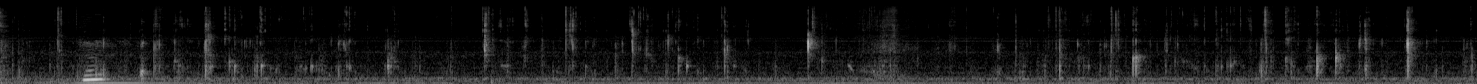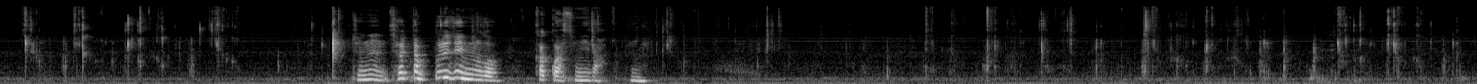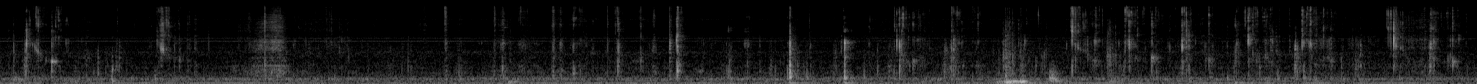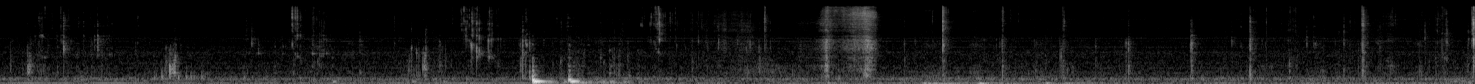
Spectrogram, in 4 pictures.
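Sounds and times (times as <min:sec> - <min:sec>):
steady low hum: 0:00.0 - 0:59.0
low thumps: 0:49.6 - 0:50.7.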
